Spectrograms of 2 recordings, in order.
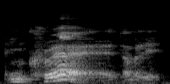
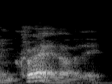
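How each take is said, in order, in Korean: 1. 이 단어는 더 느리게 발음됩니다. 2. 이 단어는 빠르게 발음됩니다.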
